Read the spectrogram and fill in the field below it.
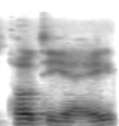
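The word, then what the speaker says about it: Pothier: depends how you print you can pronounce it different ways uh in socket it comes to pronounce pottier but it's pottier p-o-t-h-i-e-r he becomes governor of rhode island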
